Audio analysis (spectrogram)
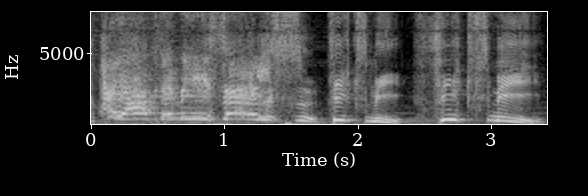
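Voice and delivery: high, slow hammed-up wail; mock sick shout. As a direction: wail it like a dramatic patient. Ruler voicing sick character.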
